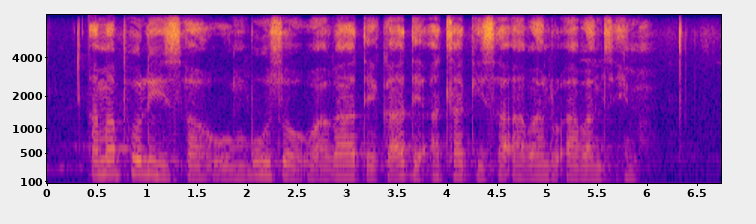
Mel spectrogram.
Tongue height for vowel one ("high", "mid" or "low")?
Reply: low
